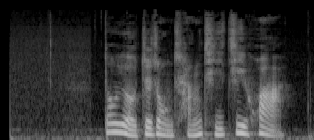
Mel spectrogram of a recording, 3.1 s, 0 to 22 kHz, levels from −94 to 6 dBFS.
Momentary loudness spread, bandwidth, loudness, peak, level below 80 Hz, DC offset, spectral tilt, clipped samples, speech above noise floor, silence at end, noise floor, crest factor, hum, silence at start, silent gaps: 6 LU; 15.5 kHz; -27 LUFS; -12 dBFS; -56 dBFS; under 0.1%; -6 dB/octave; under 0.1%; 28 dB; 0 s; -54 dBFS; 16 dB; none; 0.1 s; none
